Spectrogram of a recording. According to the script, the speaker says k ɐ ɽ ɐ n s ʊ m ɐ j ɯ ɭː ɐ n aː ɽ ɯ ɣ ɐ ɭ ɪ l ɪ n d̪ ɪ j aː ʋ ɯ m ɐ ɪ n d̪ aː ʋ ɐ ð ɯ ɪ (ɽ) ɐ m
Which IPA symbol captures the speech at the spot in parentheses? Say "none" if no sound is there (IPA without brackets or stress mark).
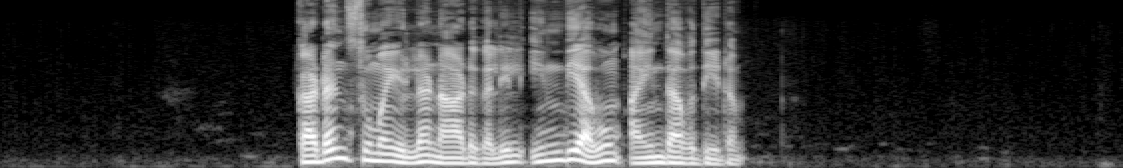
ɽ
